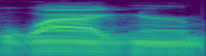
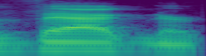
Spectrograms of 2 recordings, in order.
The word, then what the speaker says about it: Wagner: used by the wagner group it looks like wagner but it's pronounced the wagner group this is a private military corporation or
